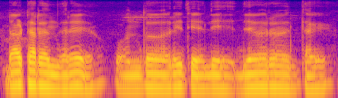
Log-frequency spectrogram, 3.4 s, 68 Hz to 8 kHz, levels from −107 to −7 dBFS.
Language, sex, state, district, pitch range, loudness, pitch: Kannada, male, Karnataka, Bellary, 105-115 Hz, -19 LUFS, 110 Hz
